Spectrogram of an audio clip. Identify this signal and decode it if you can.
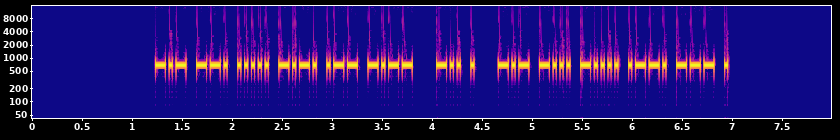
Morse code, heard as a keyed tone, about 36 wpm, 700 Hz. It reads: KG5CWY DE KB6POE
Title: USA Callsign DE Callsign - 6 Characters - 35wpm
